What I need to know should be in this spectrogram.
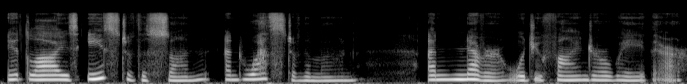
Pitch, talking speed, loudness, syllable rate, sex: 200 Hz, 165 wpm, -15 LUFS, 3.6 syllables/s, female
